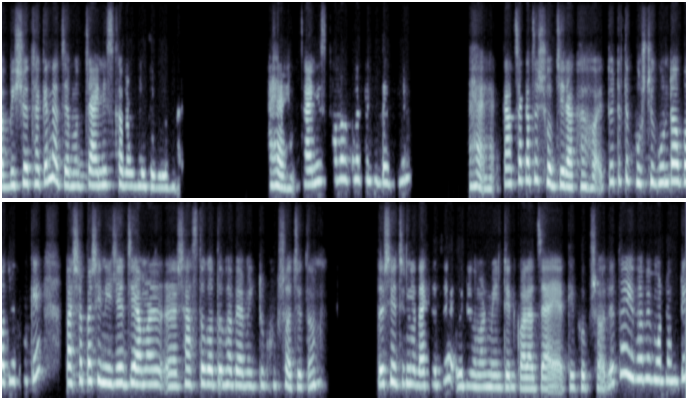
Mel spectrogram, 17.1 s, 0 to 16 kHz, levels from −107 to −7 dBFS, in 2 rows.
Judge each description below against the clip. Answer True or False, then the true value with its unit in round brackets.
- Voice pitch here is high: True (275 Hz)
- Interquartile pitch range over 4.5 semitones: True (5.2 semitones)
